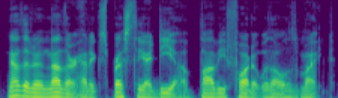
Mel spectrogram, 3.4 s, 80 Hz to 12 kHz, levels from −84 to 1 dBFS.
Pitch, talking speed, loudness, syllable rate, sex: 100 Hz, 250 wpm, -18 LUFS, 6.5 syllables/s, male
